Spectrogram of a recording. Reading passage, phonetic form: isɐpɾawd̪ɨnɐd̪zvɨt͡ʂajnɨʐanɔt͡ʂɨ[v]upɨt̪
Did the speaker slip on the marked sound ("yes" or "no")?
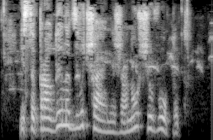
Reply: no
